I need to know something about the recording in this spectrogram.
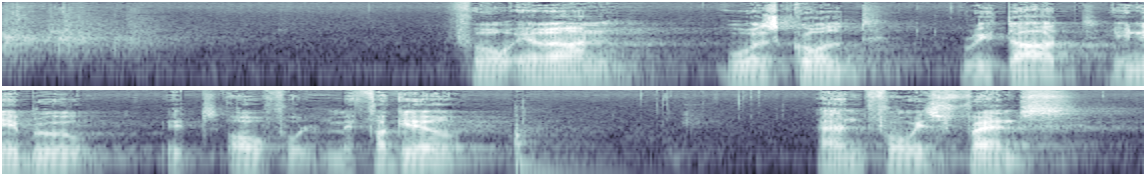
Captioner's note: applause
